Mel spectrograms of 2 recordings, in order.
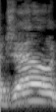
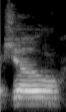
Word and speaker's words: Jiao: A jiao, jiao means wine in Chinese. Jiao, it's actually pronounced.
